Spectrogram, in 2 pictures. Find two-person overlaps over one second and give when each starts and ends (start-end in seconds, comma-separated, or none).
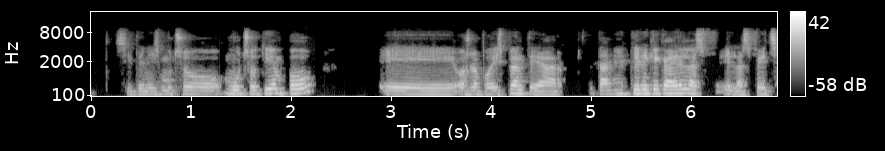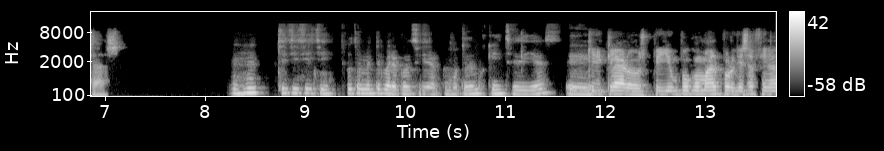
none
